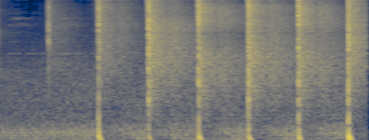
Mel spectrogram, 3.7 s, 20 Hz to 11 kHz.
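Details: DM 9006A touch-screen Nd:YAG laser tattoo removal machine (532/1064/1320 nm wavelengths) firing: sharp, loud snapping pulses, evenly spaced about two per second.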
